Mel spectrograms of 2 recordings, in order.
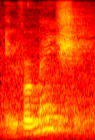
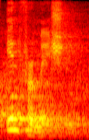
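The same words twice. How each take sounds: First: The stress is on the second-last syllable. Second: The stress is not on the second-last syllable. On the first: The speaker calls it right. "if we go by the rule, it's is or it has to be information" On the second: The speaker calls it wrong. "normally, people would say information"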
